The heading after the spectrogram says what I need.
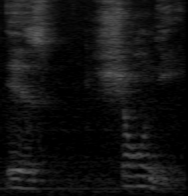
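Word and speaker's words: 一緒に: So this is a Japanese word for together, and it's, I think it's on your invite, is shoni. So that's the pronunciation.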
